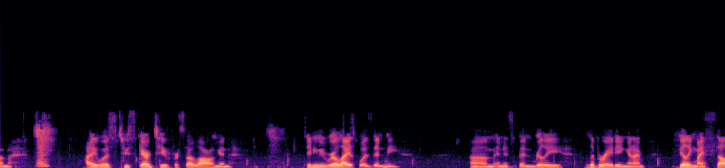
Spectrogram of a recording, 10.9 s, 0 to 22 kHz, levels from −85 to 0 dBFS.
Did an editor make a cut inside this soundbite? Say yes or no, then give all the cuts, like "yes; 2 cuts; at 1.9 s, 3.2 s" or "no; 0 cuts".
no; 0 cuts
